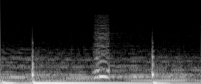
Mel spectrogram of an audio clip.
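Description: Music soundtrack with a heavy, throbbing deep bass that swells in long pulses, crossed by sharp percussive clicks about once every second and a bit, and a short gliding tone about a second in.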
